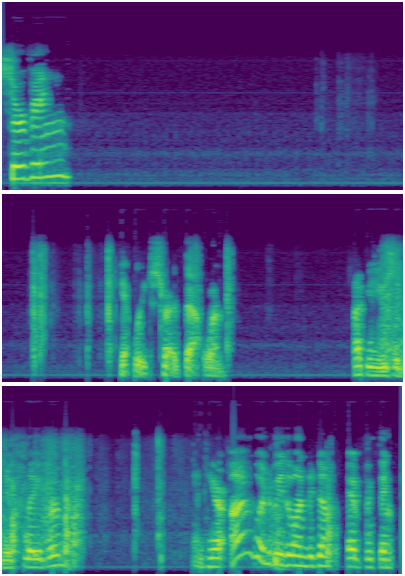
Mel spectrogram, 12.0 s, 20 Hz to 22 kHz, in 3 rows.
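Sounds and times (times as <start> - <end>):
foil packet crinkling: 4.3 - 5.2
sharp foil crackle: 4.3 - 5.2.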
